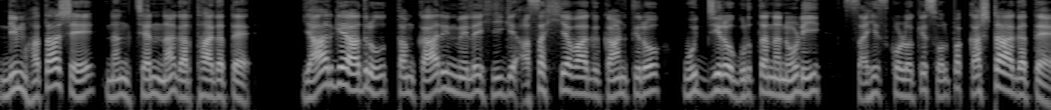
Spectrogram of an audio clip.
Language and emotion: Kannada, disgusted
